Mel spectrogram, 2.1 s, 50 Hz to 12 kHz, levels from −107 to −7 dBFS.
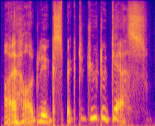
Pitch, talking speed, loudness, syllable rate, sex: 215 Hz, 175 wpm, -20 LUFS, 4.8 syllables/s, male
